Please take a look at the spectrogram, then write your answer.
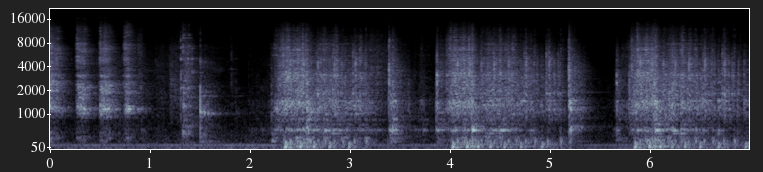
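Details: Small edger engine, which wouldn't run right, after backing out the fuel mixture screw, now idling low via the drive control switch. Low, even putter holding steady between a few louder bursts. Normal idle.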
